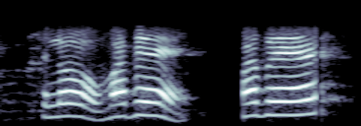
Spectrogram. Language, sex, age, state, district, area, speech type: Bodo, female, 45-60, Assam, Kokrajhar, rural, conversation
